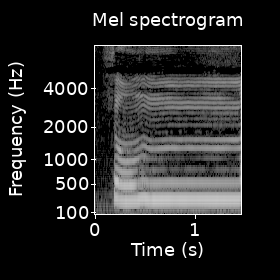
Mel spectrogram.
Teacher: میم کے اوپر غنہ ادا کیا ہے، میم کے اوپر تشدید ہے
